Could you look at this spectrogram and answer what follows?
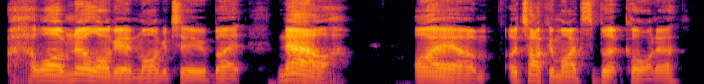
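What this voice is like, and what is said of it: Put-on Australian accent. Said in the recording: “Why do I have an Australian accent?”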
